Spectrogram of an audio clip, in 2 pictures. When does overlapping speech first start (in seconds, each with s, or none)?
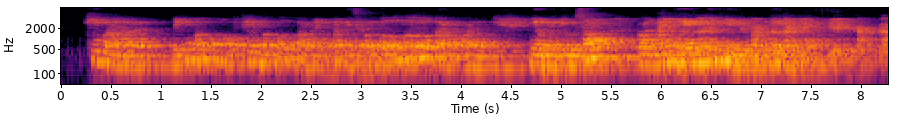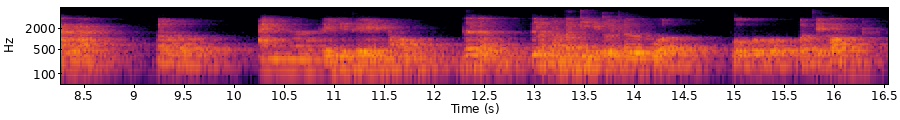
6.0 s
